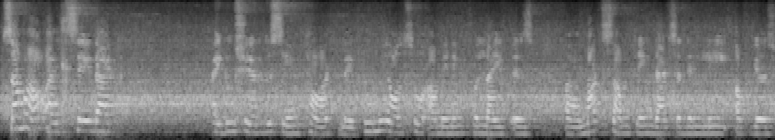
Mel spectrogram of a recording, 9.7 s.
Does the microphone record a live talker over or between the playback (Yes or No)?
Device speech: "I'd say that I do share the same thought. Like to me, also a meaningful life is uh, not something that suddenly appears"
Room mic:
No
